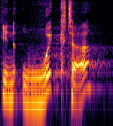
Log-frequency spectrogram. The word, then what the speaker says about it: Invicta: horse with the motto Invicta and it is pronounced in wicta written underneath this is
